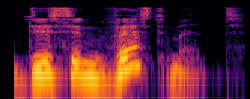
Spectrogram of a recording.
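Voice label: "disinvestment", English, British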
